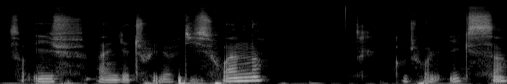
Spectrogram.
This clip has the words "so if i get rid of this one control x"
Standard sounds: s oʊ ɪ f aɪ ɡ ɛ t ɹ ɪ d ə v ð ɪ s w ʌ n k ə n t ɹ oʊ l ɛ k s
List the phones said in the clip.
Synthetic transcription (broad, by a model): s oʊ ɪ f aɪ ɡ ɛ t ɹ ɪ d ə v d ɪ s w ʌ n k ə n t ɹ oʊ l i k s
